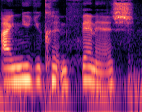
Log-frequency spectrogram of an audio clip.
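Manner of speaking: ordinary talk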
